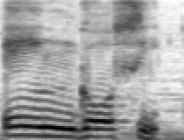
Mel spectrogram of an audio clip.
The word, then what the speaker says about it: Ngozi: Chimamanda Ngozi, o sea, se escribe Ngo, entonces se lee así, Ngozi.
